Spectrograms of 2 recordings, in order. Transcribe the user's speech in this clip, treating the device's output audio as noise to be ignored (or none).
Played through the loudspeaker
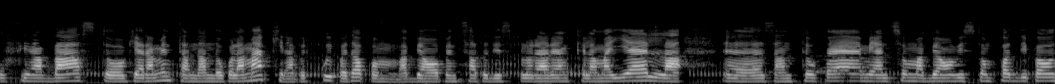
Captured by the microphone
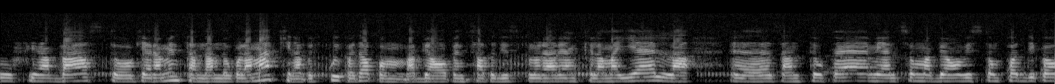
none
